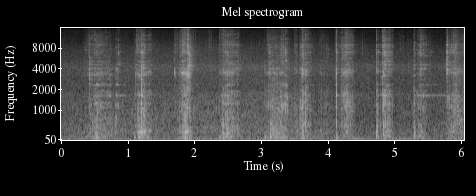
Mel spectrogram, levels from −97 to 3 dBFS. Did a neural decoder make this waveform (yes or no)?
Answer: no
